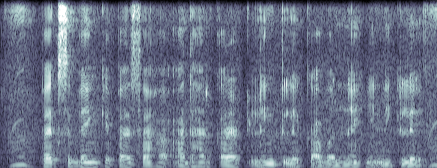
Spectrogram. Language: Chhattisgarhi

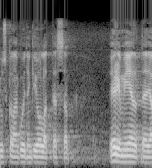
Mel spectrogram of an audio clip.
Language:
Finnish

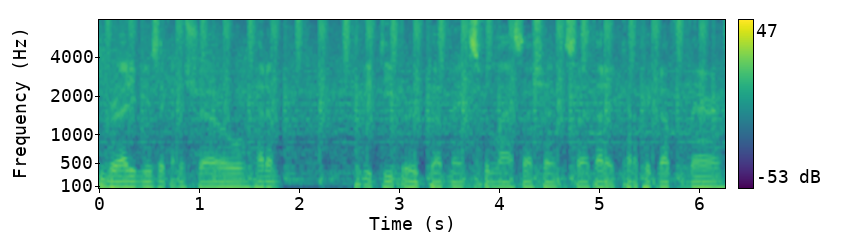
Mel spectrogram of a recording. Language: English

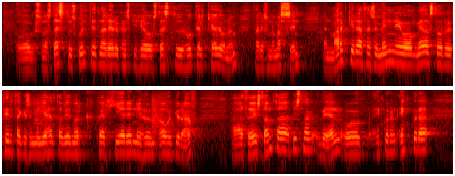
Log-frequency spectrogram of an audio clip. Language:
Icelandic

